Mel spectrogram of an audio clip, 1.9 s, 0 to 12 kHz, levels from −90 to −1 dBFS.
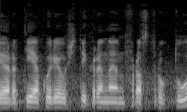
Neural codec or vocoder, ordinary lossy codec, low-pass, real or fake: none; MP3, 64 kbps; 10.8 kHz; real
